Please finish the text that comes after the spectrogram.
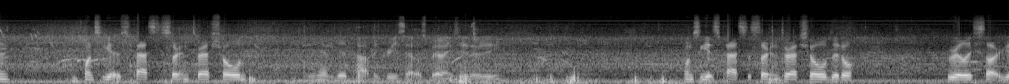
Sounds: wind noise (microphone), speech

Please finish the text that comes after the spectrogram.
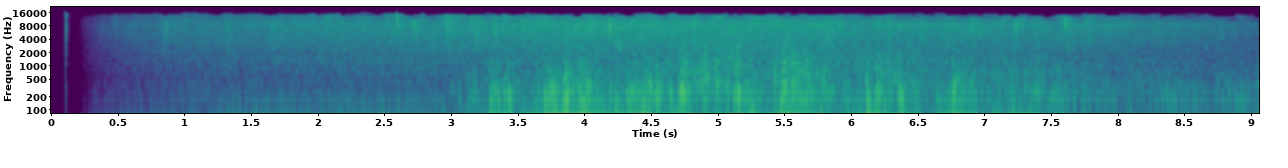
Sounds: rain, music, thunderstorm

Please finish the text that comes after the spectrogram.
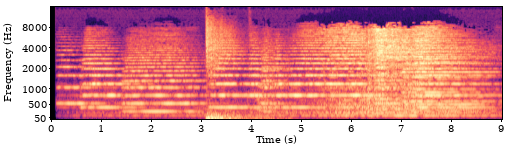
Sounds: trombone, brass instrument

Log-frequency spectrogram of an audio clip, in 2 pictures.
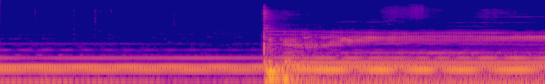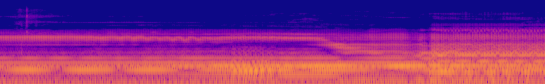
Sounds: music

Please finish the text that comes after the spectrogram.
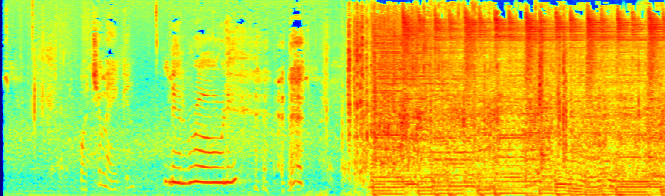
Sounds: skateboard

